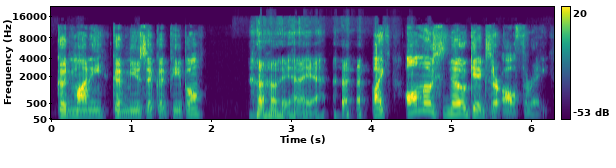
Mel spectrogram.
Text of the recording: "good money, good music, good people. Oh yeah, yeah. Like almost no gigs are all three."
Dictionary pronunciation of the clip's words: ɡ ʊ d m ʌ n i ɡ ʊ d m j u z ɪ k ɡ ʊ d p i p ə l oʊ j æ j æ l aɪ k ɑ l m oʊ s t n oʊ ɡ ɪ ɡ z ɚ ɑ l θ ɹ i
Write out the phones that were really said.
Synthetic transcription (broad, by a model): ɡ ʊ d m ʌ n i ɡ ʊ d m j u z ɪ k ɡ ʊ d p i p l oʊ j æ j æ l aɪ k ɑ l m oʊ s t n oʊ ɡ ɪ ɡ z ɚ ɑ l θ ɹ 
